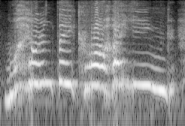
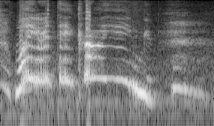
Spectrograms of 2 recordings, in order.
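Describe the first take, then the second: First: High, slow, pleading question; upset, drawn-out question, higher pitch; retold tearful disbelief. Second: High, slow, breaking into a sob; sobbing repeat of the question, much higher; crying repeat. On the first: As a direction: relive the confusion through tears at the funeral. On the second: Retold or imitated. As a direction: let the voice crack as the tears come. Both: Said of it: "I was just bawling my eyes out".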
